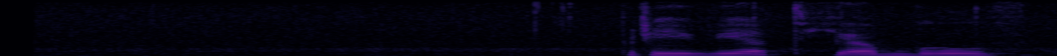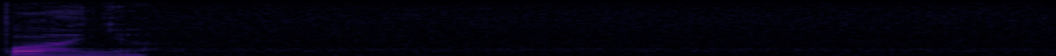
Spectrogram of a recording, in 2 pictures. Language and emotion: Russian, neutral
